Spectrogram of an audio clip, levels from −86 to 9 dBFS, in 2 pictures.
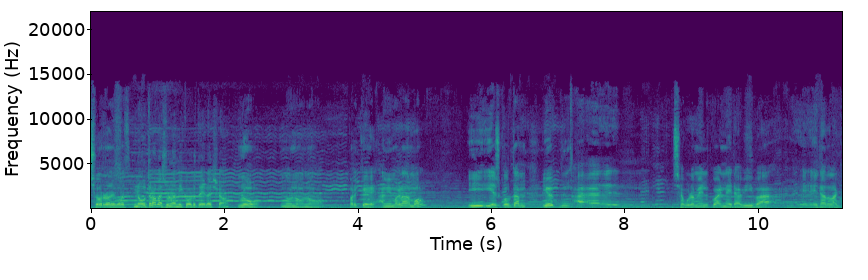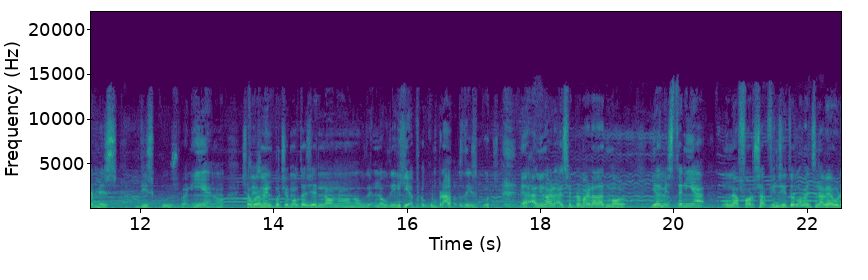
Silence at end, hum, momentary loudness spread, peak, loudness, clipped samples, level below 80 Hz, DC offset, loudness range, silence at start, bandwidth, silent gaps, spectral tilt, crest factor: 0 s; none; 10 LU; -4 dBFS; -20 LUFS; under 0.1%; -38 dBFS; under 0.1%; 3 LU; 0 s; 14.5 kHz; none; -5.5 dB/octave; 16 dB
